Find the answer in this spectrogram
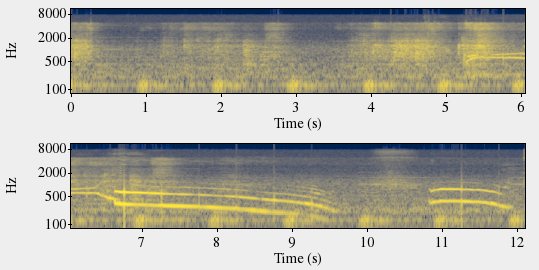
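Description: A man's long, falling groan of disgust, his voice sliding down in pitch over about four seconds, followed by a shorter falling groan near the end, over background music with a steady beat.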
